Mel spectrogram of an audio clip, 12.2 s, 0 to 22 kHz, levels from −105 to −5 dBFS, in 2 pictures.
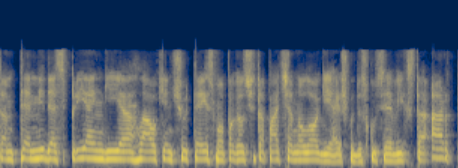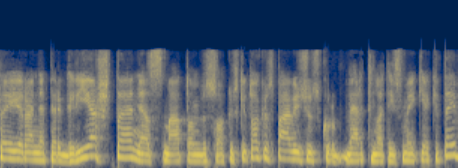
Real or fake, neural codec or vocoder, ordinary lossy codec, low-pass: real; none; AAC, 32 kbps; 7.2 kHz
